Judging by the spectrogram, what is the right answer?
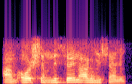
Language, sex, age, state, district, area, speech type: Sanskrit, male, 18-30, Bihar, East Champaran, urban, conversation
